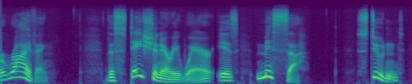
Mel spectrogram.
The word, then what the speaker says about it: Missä: The stationary where is misa. Student how do you say where or at or in misa.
